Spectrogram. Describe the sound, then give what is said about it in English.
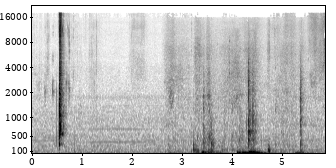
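A voice imitates spitting chewing tobacco into a cistern: one sharp, wet burst, then a few softer, low, squishy splats later on. “A pair of old-timers, a man and a woman, are sitting on the front porch, working through some old chewing tobacco and spitting into a cistern.”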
